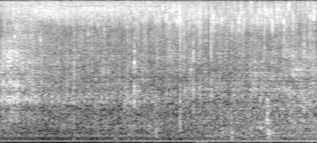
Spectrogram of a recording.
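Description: Pork chops browning in a hot pan for slow cooker Boursin pork chops give a steady, close sizzle and crackle of frying fat with occasional sharper pops, continuous throughout and free of talk.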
